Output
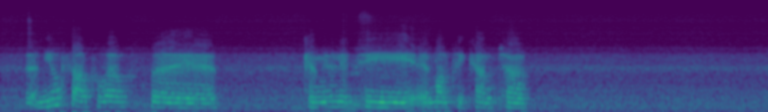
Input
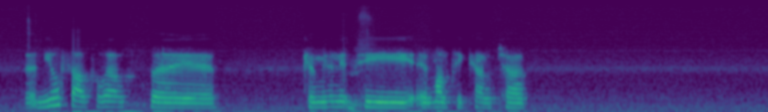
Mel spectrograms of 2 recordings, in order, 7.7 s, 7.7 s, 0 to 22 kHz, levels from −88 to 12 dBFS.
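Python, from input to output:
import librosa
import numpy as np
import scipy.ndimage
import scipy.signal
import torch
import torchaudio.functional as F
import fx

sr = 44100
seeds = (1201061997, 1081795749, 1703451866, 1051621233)

y = fx.bin_compress(x, sr, power=0.6)
y = fx.cheby_harmonics(y, sr, harmonics=(6,), levels_db=(-30,), full_scale_db=-11.5)
y = fx.detune_double(y, sr, cents=35)
y = y * 10.0 ** (-3.0 / 20.0)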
